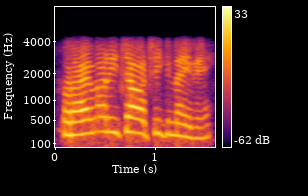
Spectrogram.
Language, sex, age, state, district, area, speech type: Odia, male, 45-60, Odisha, Nabarangpur, rural, conversation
